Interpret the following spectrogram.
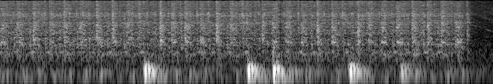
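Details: Bugeye Subaru being revived after its custom tune was swapped for an off-the-shelf Cobb base map and the mass airflow sensor unplugged: engine churns with uneven low thumps about once a second, never catches and dies; wrong firing order or coil packs suspected.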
